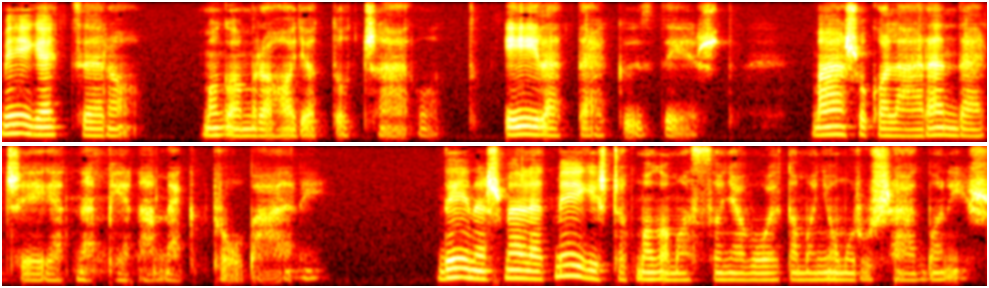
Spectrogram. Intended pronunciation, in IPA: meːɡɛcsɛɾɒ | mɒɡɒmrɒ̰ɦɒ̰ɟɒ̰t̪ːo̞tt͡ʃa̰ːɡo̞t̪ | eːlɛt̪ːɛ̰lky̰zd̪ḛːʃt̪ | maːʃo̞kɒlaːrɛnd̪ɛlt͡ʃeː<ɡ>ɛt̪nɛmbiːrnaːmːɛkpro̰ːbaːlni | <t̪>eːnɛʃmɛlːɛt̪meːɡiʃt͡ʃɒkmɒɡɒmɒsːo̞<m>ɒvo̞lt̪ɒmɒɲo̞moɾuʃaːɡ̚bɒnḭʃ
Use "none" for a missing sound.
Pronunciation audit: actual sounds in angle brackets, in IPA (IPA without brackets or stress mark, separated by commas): ɡ, d̪, ɲ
